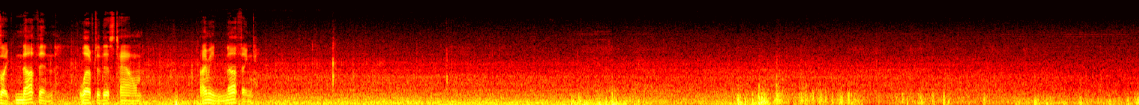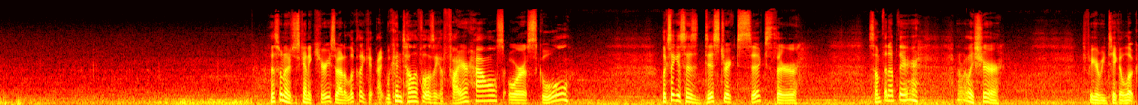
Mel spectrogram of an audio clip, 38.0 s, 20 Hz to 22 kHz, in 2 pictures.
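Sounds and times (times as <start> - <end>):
car rolling on dirt road: 0.0 - 37.9
wind buffeting microphone: 0.0 - 37.9.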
